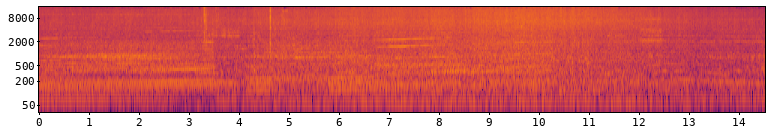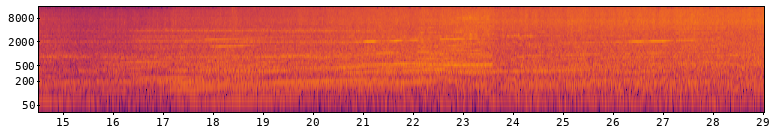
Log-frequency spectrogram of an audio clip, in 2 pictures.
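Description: Holden Commodore SSV V8 heard from inside the cabin on a racing lap, accelerating hard with its engine note rising through the revs. It eases off for a few seconds around midway, then pulls hard again down the straight at high rpm.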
